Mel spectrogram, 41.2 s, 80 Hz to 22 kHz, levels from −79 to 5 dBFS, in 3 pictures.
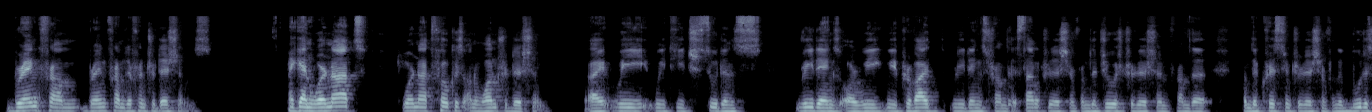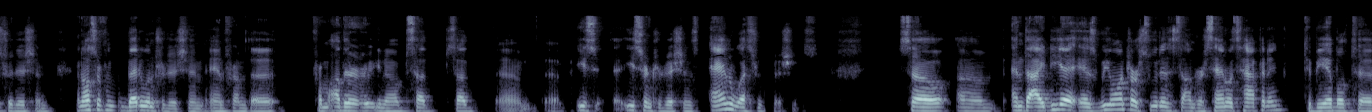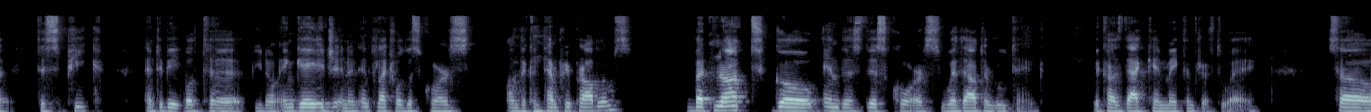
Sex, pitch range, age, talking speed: male, 115-130 Hz, 30-49, 175 wpm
